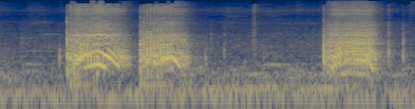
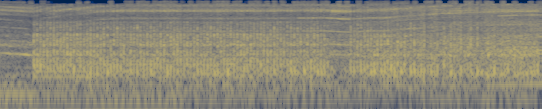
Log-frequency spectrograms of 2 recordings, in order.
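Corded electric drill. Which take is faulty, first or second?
second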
